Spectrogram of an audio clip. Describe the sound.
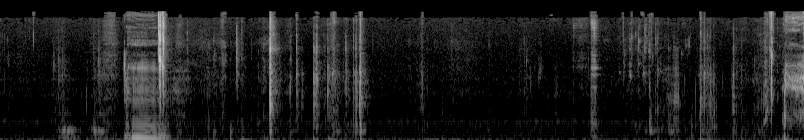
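Someone drinks water, with a few soft gulps and wet mouth clicks, a louder swallow early on, then scattered faint clicks and smacks.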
